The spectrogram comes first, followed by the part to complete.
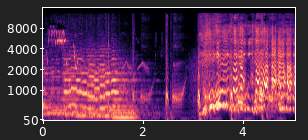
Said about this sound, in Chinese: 我看不见了，有只小鸟站在我鼻子上。 好甜美的声音啊，听起来好好听哦。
